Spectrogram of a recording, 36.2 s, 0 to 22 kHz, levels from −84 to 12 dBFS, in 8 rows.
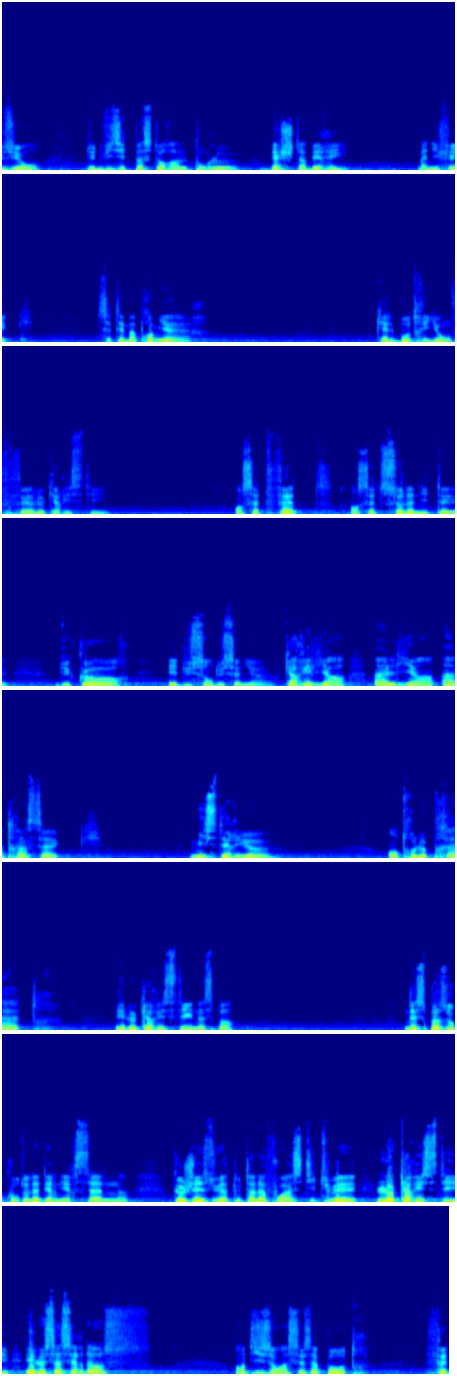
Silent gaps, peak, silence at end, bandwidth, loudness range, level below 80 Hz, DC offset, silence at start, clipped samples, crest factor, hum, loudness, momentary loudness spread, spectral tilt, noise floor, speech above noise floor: none; -20 dBFS; 0 s; 11 kHz; 9 LU; -66 dBFS; under 0.1%; 0 s; under 0.1%; 20 dB; none; -37 LUFS; 14 LU; -6.5 dB/octave; -68 dBFS; 32 dB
